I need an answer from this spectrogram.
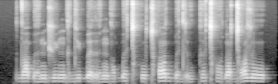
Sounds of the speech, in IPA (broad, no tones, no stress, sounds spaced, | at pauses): d ɒ ɓ ə̤ n d͡ʒ y ŋ ɡ ə̤ d y ɓ ə r ə̤ ŋ ɡ ɔ̤ ɓ ə̤ ǀʰ u ǀʰ ɔ d ɓ ə̤ d r ṳ k ə̤ ǀʰ ɔ̤ ɗ ɔ ɡ͡ǀ ɔ z u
